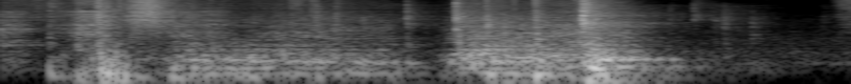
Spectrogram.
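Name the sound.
soft-close kitchen cabinet drawers closing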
